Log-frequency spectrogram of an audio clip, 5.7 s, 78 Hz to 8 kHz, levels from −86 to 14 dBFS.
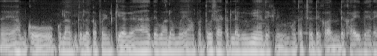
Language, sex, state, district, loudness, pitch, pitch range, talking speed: Hindi, male, Bihar, Purnia, -15 LUFS, 115 Hz, 105-115 Hz, 295 wpm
